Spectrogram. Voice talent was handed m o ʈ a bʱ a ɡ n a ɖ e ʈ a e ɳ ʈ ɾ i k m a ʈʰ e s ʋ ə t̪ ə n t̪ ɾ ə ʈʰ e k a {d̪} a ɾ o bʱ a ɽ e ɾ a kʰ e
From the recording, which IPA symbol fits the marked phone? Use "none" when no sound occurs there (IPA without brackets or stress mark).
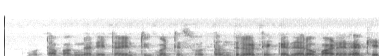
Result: d̪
